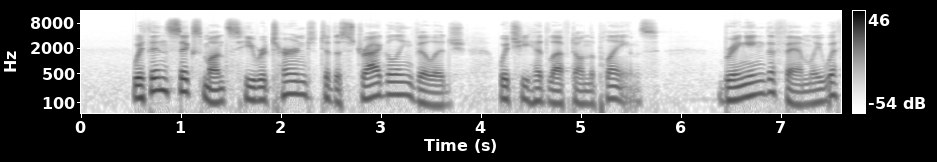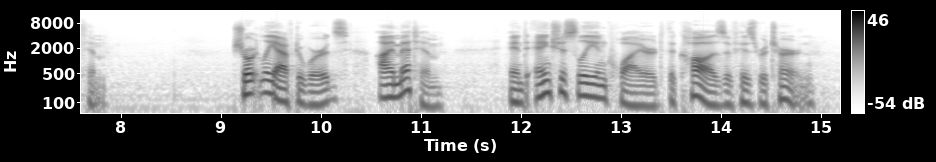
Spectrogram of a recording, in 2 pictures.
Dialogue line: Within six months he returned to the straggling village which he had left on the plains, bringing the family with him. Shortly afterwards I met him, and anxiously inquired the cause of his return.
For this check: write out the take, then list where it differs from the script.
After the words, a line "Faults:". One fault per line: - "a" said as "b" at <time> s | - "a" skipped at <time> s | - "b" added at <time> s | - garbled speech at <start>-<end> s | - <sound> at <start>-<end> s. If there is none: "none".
Within six months he returned to the straggling village which he had left on the plains, bringing the family with him. Shortly afterwards I met him, and anxiously inquired the cause of his return.
Faults:
none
